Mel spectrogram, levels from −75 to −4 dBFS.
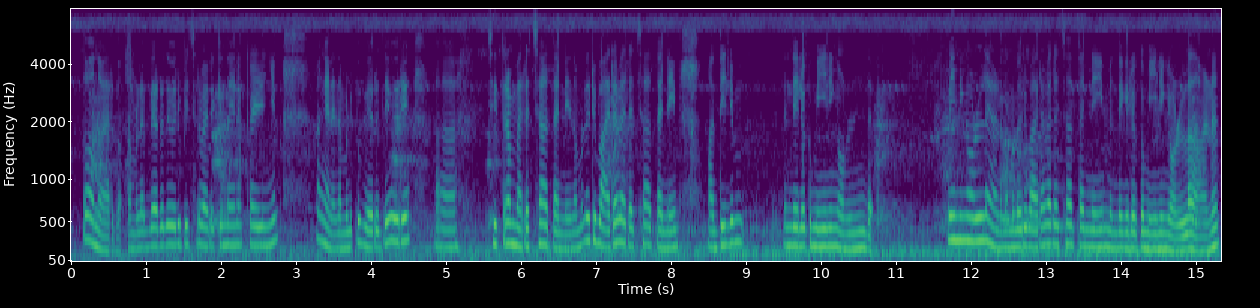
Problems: low volume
